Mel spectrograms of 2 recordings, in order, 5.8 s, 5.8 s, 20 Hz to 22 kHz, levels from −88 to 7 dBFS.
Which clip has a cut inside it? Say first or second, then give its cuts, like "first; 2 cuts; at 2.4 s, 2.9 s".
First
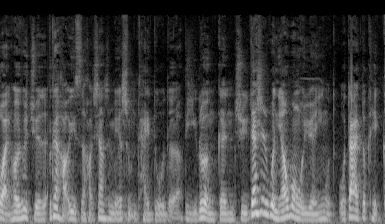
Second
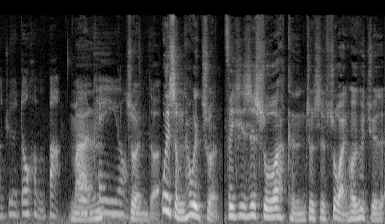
second; 2 cuts; at 0.9 s, 3.3 s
